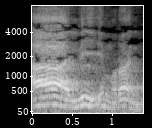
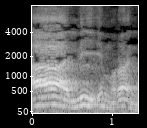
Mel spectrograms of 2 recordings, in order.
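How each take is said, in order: First: An i vowel comes between Al and Imran. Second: The same.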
